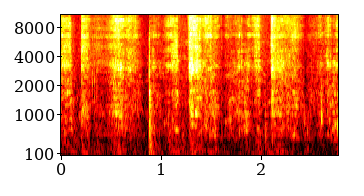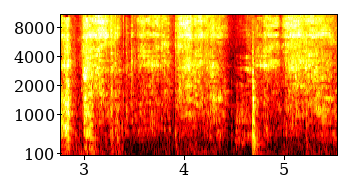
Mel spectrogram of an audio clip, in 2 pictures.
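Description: Hand plane cutting across a wooden slab tabletop: repeated rasping strokes as the blade shaves the wood, about one stroke a second, with sharp clicks between them.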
